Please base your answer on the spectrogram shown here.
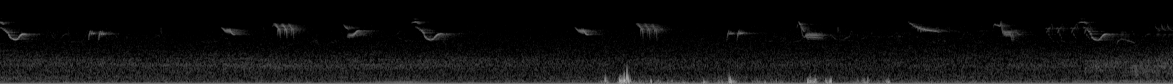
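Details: Male common reed bunting display singing in reed lands: short high chirpy notes, each dropping slightly, repeated every second or so in loose runs over steady low rumbling background noise with a few soft knocks.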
